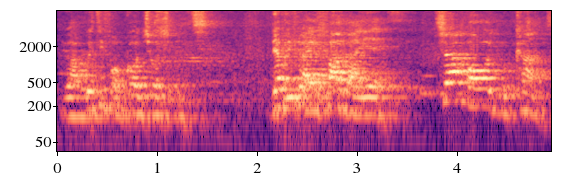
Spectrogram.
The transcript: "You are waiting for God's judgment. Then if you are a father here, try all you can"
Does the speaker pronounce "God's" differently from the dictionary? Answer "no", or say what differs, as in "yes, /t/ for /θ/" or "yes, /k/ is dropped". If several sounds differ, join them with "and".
yes, /z/ is dropped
